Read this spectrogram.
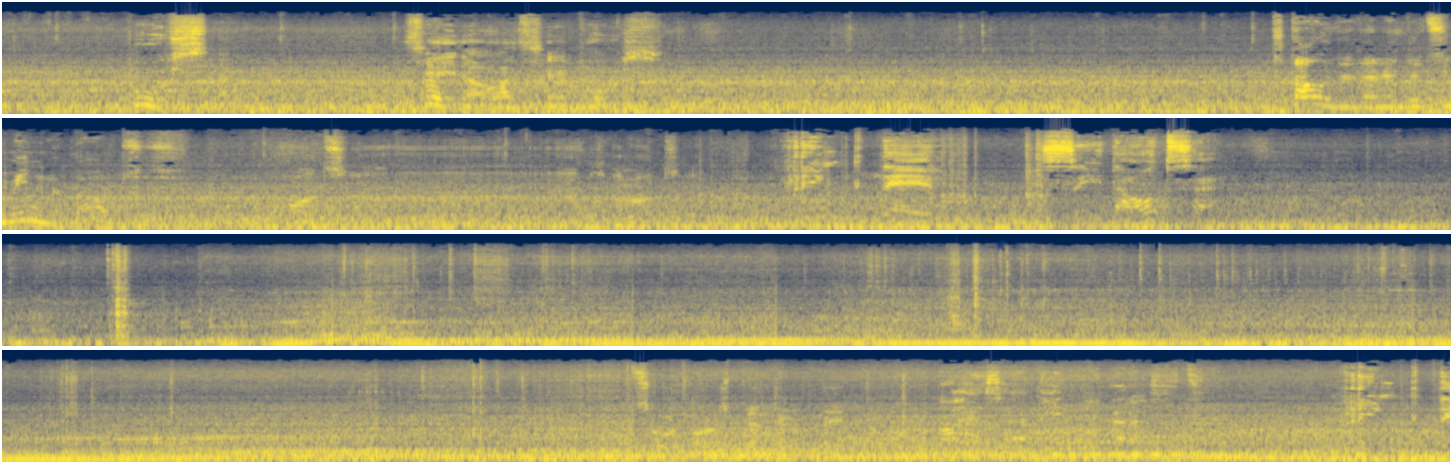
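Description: A car engine hums steadily from inside the car, rising in pitch as it speeds up.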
